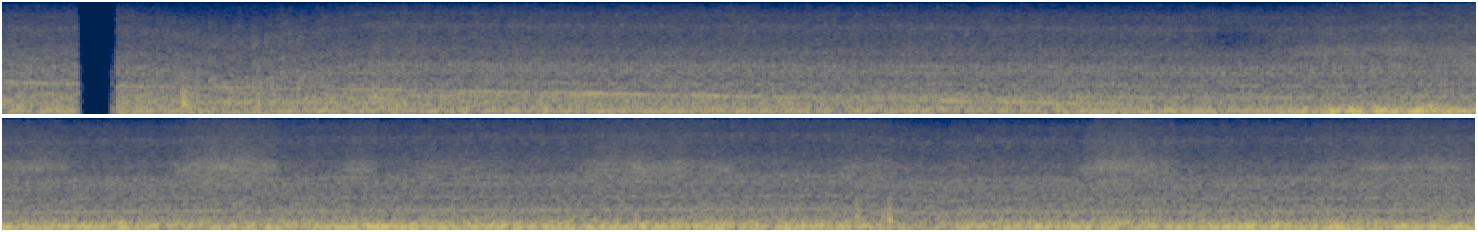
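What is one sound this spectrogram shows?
A bus engine hums steadily as the bus drives along a highway.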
